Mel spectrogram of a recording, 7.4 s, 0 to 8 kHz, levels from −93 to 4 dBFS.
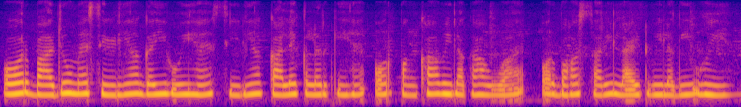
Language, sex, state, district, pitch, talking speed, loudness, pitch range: Hindi, female, Madhya Pradesh, Bhopal, 250 Hz, 210 wpm, -17 LUFS, 245-260 Hz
